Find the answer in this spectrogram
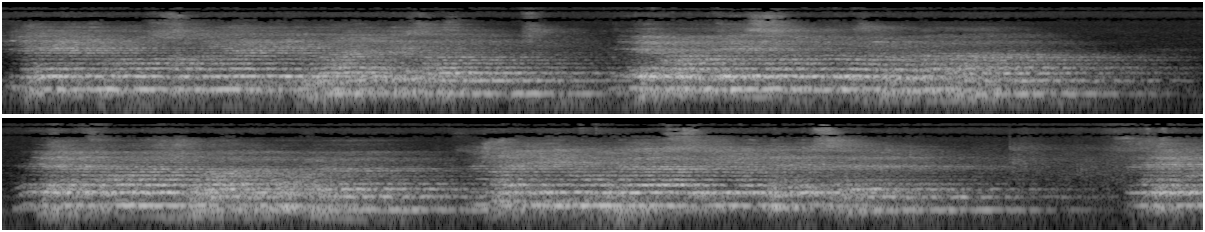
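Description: Men's voices singing liturgical chant, long phrases held mostly on one steady note, each broken by a brief pause for breath every five to six seconds.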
